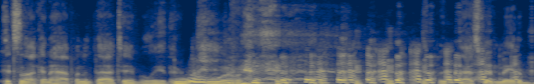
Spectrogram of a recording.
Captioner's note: all laugh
